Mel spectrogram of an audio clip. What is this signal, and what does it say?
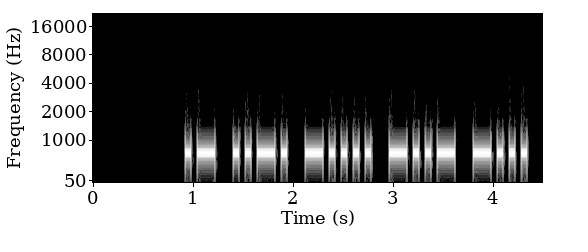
Morse code, heard as a keyed tone, about 20 wpm, 700 Hz. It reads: AF6XB
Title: USA Call Signs - 5 Characters - 3x Character Spacing - 20wpm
